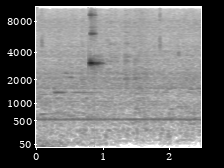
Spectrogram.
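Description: A lull: a faint steady hum, with one short high-pitched blip about a second in.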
